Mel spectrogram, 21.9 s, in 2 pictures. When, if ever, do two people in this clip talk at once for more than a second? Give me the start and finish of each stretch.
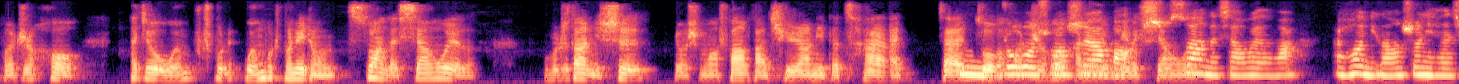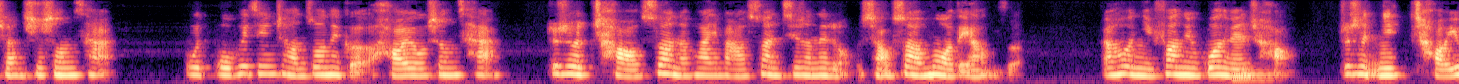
7.2-9.0

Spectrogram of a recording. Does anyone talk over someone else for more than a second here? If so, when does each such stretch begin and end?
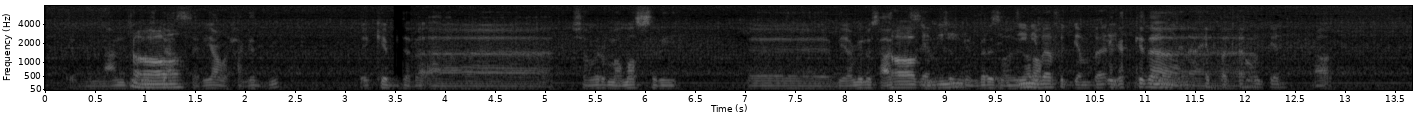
8.4-10.0, 10.6-12.1

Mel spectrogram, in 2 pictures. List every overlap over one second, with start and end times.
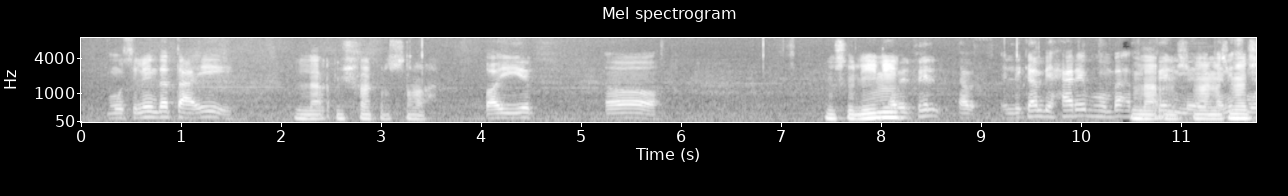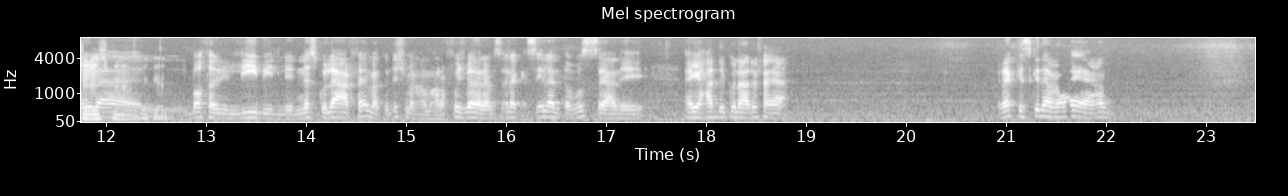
10.5-12.6

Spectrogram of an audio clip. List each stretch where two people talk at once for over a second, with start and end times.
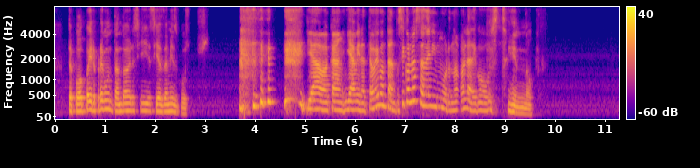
none

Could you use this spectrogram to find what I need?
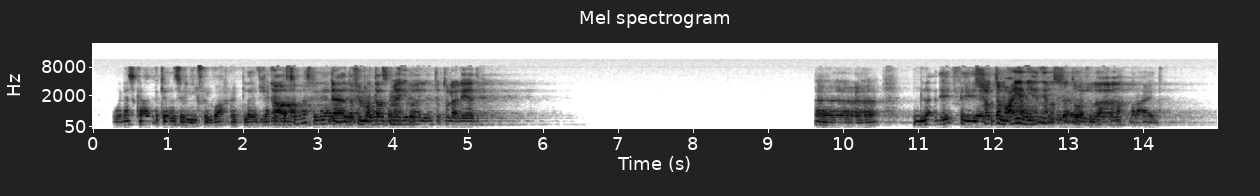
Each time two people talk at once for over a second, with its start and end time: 3.1-4.4, 11.3-13.7

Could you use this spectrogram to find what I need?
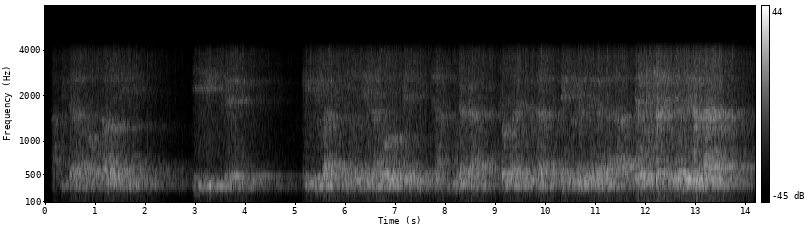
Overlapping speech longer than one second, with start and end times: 11.8-13.1

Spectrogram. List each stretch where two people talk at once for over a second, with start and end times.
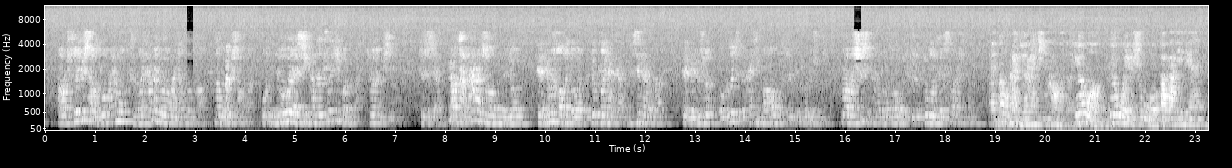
none

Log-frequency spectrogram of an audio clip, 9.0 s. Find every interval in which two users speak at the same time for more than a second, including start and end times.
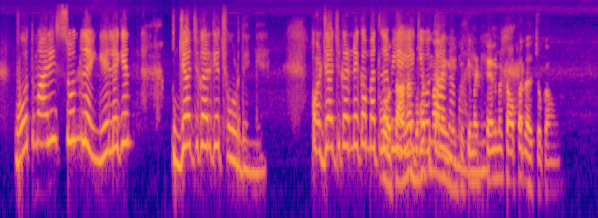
5.7-7.3

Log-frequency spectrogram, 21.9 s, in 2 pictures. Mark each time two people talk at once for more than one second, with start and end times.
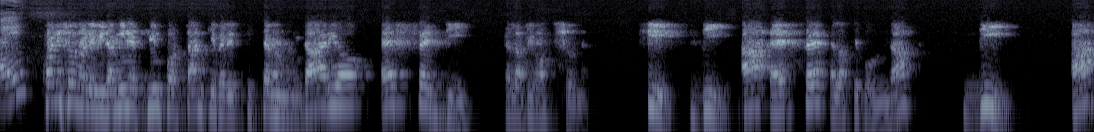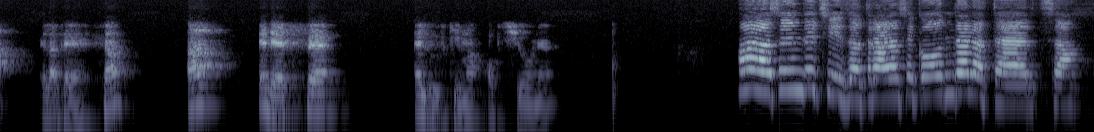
none

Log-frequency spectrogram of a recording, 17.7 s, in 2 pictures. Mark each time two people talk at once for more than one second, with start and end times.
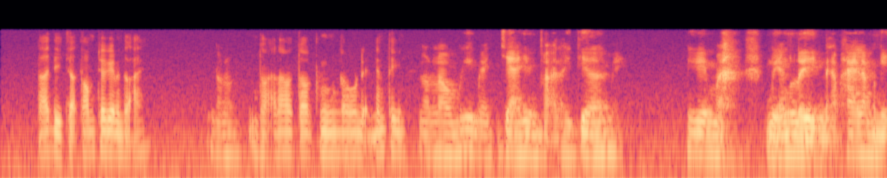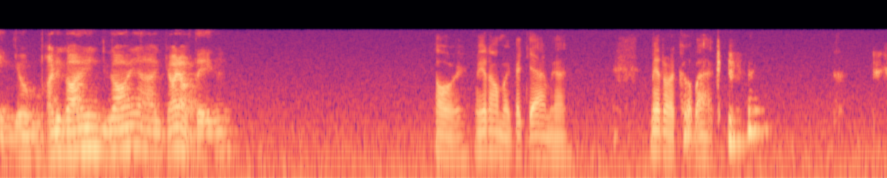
none

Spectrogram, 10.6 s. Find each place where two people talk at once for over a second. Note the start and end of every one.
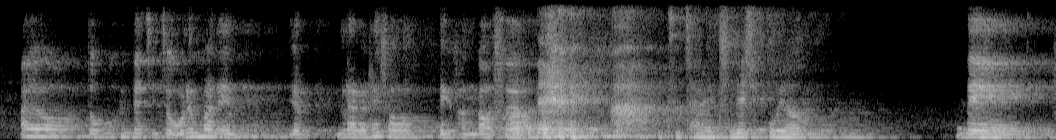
none

